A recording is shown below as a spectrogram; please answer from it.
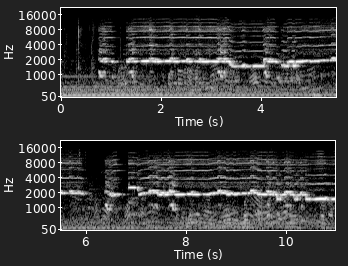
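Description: Balinese bamboo suling flutes playing a high, sustained melody that steps down in pitch now and then, over gamelan percussion strokes. The flute line comes in about a second in and breaks off briefly about six seconds in.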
